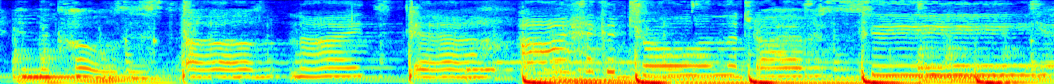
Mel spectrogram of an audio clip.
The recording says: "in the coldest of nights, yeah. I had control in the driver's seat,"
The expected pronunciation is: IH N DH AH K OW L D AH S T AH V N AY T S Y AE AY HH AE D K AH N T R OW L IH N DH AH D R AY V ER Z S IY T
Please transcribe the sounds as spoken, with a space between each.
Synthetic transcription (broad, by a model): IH N DH AH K OW L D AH S T AH V N AY T S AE AY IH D K AH N T R OW L IH N DH AH D R AY V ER S IY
